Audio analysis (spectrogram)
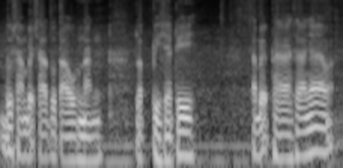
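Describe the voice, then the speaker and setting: Deep voiced guy just explaining stuff casually while eating, bit of background noise. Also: steady tone, gravelly, darkish tone. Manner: talking while eating, with pauses. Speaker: vlogger, former trainee in Japan.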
